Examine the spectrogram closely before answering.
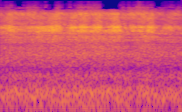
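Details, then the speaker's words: Gas camping cooker lit at full: steady, even hissing roar like a small blowtorch, with no sputter or pulsing; the flame is lit and burning normally. "so you'll hear the hissing first and then when I use a lighter the sound will change into a bit more of a blowtorch e-type sound"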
